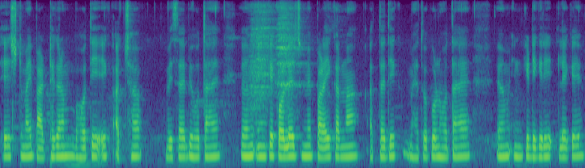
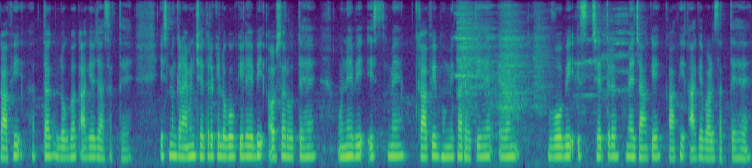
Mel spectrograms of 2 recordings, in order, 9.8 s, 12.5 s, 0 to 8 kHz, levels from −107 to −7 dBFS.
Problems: constant background noise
